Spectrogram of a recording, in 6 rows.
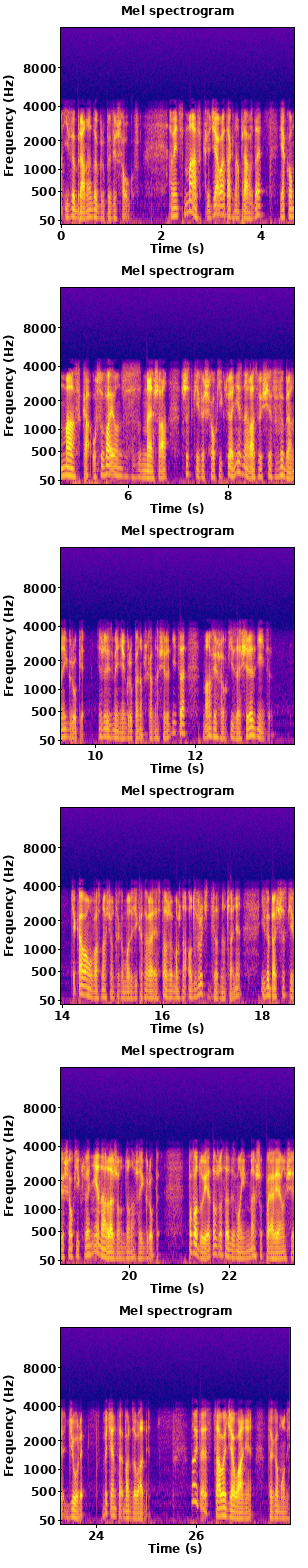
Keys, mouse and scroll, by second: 4.5 middle click, 5.7 middle click, 7.4 middle click, 10.2 click, 14.7 middle click, 15.6 middle click, 20.0 click, 21.8 middle click, 26.4 click.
